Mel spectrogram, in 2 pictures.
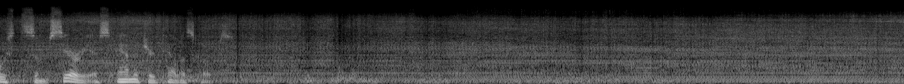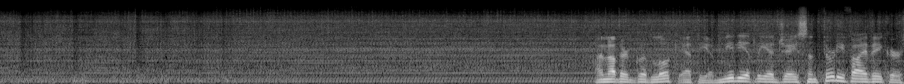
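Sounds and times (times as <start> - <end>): pressure washer engine running: 0.0 - 18.0
water spraying onto concrete: 0.0 - 18.0.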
